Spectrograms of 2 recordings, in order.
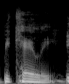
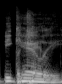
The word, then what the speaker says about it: Bekele: His last name? – Bekele. – Bekele.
